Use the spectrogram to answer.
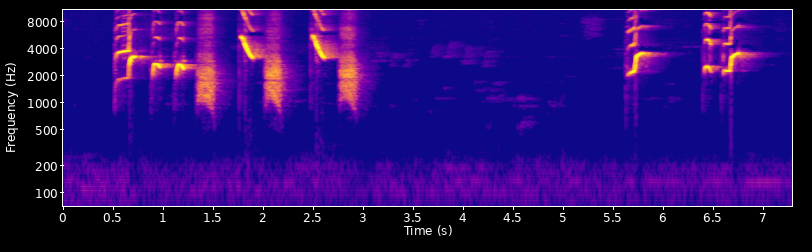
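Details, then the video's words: Greater green leafbird (cucak ijo) singing prolifically: loud bursts of sharp, slurred whistled and squawky notes in quick clusters, a silent gap of about two and a half seconds, then two more short emphatic phrases over a faint low hum. "Kicau burung cucak ijo yang gacor"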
